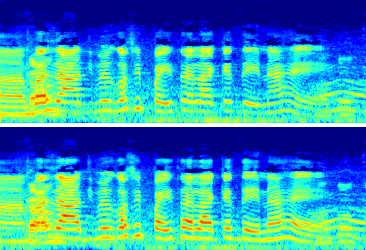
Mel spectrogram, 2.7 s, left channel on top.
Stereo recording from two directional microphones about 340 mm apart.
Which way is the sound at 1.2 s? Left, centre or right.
Right.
